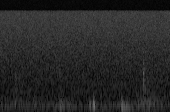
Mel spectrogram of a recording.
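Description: Wooden rolling pin working a clay slab on a canvas-covered table: two short, dull thumps a little over a second in, the first sharper, in otherwise near quiet.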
